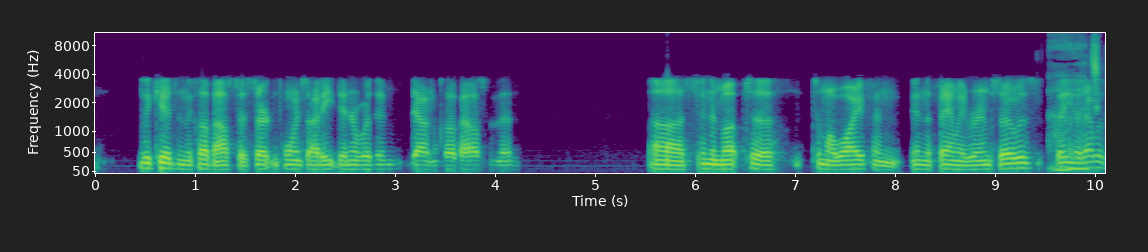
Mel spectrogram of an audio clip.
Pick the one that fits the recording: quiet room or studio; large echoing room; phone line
phone line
